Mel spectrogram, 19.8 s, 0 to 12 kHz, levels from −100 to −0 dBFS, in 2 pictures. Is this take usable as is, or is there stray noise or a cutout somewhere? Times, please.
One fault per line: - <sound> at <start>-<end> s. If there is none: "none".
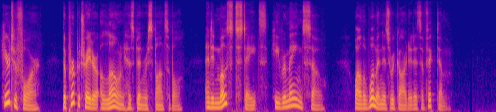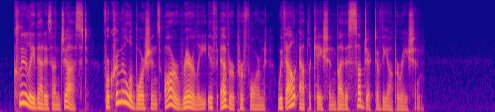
none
